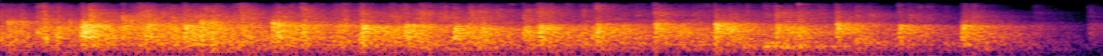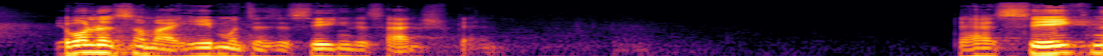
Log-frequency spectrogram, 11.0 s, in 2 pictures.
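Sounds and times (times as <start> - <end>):
audience applause: 0.0 - 5.6
speech: 5.8 - 8.1, 10.4 - 11.0.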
